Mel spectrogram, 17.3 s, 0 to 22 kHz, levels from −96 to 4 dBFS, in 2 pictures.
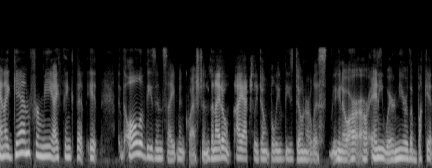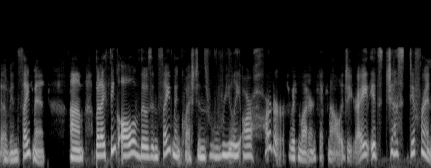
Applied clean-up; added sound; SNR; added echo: neural mask model Resemble Enhance denoiser.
